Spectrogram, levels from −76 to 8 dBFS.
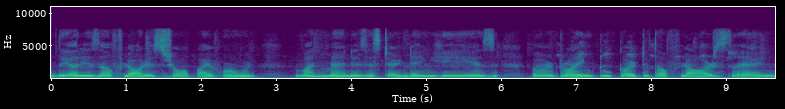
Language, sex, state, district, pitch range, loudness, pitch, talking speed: English, female, Punjab, Pathankot, 185-205 Hz, -15 LUFS, 195 Hz, 125 wpm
